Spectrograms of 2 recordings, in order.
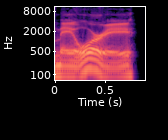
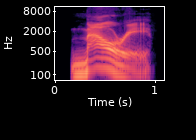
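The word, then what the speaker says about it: Māori: but can I point out the correct pronunciation of the word, what I've been saying, Maori, is Maori. Mao is in Chairman Mao.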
